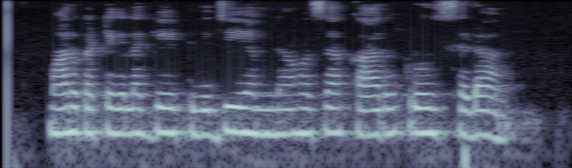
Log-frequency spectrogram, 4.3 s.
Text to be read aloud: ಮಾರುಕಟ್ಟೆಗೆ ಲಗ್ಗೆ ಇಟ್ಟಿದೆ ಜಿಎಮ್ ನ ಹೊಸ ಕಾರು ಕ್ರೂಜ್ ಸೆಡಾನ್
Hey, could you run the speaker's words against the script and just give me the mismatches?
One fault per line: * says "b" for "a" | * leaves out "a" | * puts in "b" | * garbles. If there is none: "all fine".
all fine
